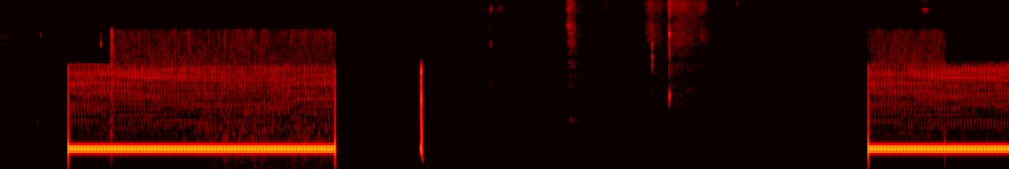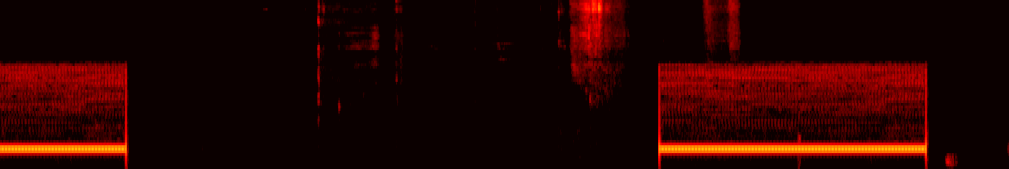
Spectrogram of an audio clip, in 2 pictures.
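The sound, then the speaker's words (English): Ringback tone while calling someone back on the telephone. Three steady, even tone bursts of about two seconds each are separated by long silent gaps, with faint small clicks in between and no talk. “Yeah, give him a call back.”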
